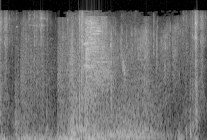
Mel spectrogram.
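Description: Heavy metal armour clangs as a sword strikes.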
